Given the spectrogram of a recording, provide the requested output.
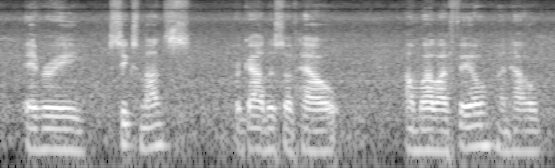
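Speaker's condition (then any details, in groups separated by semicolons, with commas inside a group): No condition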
